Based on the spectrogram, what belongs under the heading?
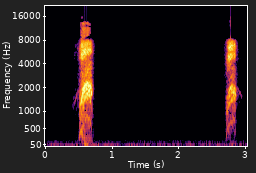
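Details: Black-crowned night heron giving two short, harsh, croaking squawks about two seconds apart, the second softer and shorter, with silence between.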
